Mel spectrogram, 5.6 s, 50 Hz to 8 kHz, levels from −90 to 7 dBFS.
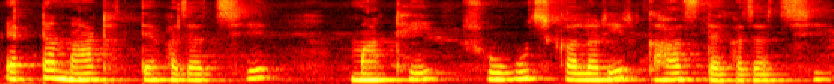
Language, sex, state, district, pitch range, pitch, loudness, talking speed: Bengali, female, West Bengal, Alipurduar, 215-245 Hz, 225 Hz, -16 LUFS, 110 wpm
